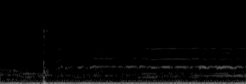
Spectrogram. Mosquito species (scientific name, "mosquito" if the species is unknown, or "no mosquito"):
Mansonia africanus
